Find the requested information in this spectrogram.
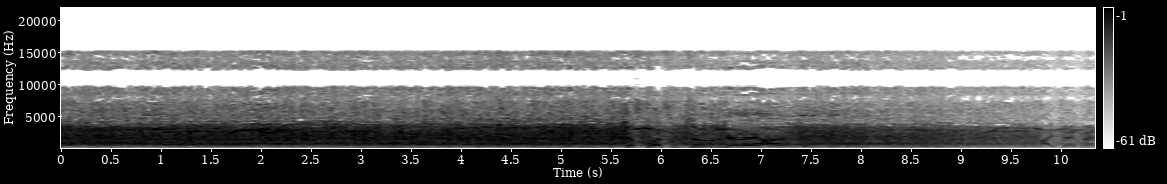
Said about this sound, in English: he was so loved in Toronto, so loved, that this was the ovation he received at Maple Leaf Gardens when he played for Team Sweden in the 1976 Canada Cup. You can hear the applause here at Maple Leaf Gardens for Börje Salming. Many are standing.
